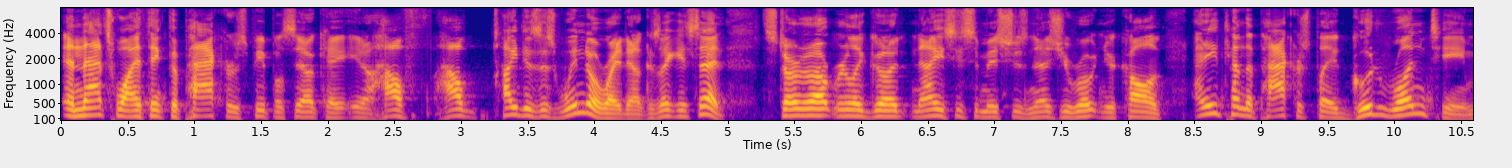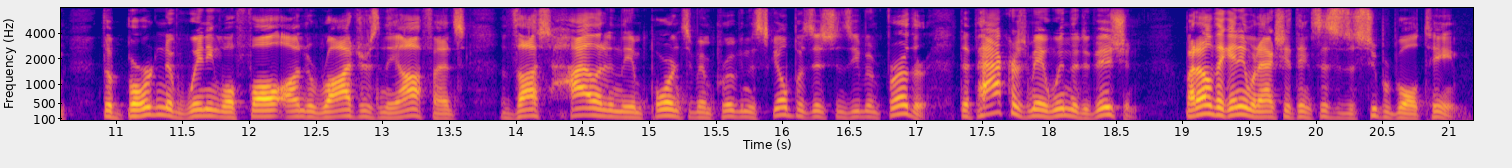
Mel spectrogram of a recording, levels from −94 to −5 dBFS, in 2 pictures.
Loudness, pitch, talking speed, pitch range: -21 LUFS, 155 Hz, 250 wpm, 140-175 Hz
